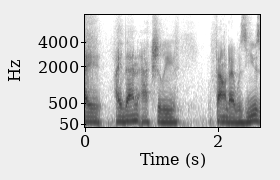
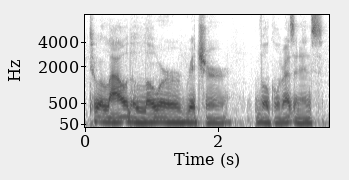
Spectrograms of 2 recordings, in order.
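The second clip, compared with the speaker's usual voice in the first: slow and lower, resonant from the chest; relaxed low voice; 4 semitones lower, slower than usual. Shown as a demonstration. Showing the relaxed voice he discovered, slow and lower. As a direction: settle down and let the voice drop. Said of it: "I'm gonna shift into it now".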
